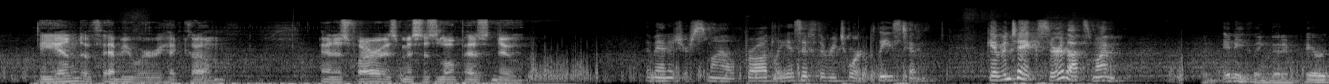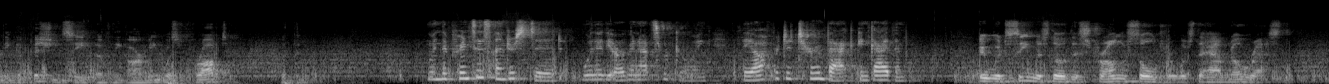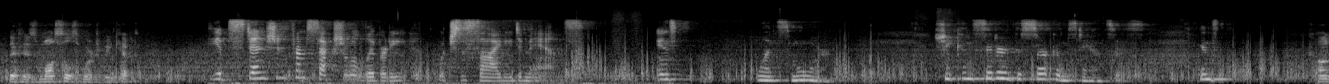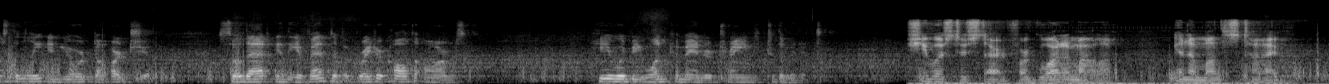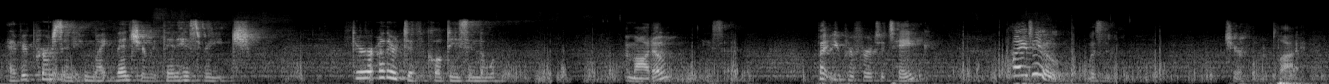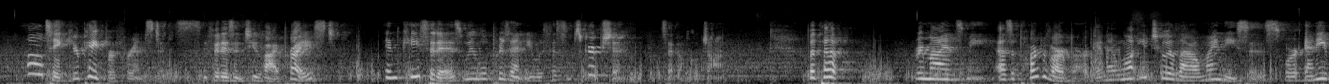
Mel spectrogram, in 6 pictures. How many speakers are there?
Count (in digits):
7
